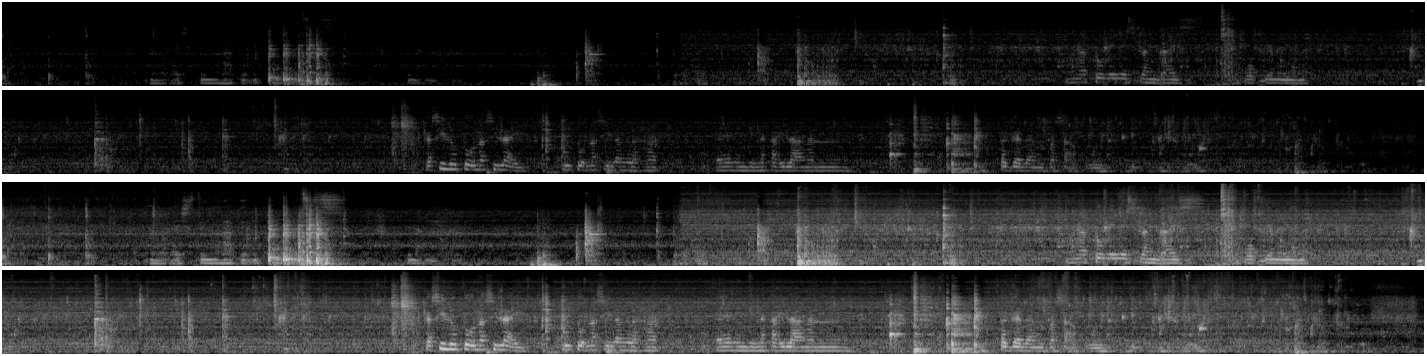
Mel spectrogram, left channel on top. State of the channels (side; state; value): left; quieter; 18.7 dB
